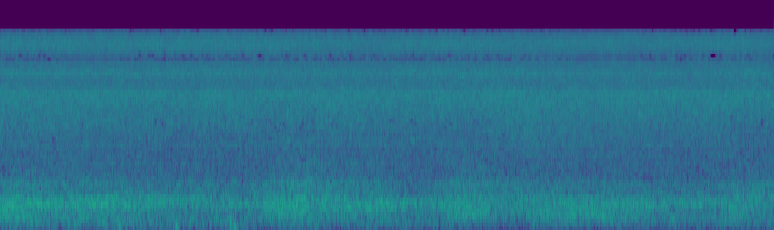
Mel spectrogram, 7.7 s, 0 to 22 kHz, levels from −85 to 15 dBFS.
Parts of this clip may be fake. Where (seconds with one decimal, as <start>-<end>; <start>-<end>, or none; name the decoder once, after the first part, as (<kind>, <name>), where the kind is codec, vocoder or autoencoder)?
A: 0.6-1.2 (autoencoder, DAC-VAE); 5.7-6.4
